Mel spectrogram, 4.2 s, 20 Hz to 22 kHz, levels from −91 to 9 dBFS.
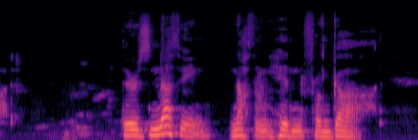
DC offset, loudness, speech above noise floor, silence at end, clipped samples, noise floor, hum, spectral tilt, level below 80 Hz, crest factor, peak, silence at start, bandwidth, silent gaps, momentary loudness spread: under 0.1%; -26 LUFS; 35 dB; 0.45 s; under 0.1%; -60 dBFS; none; -8 dB/octave; -68 dBFS; 16 dB; -12 dBFS; 0 s; 14 kHz; none; 13 LU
